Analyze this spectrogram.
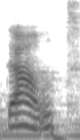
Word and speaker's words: doubt: Por ejemplo, las palabras debt y doubt son también préstamos del francés, debt y tout, pero su ortografía se modificó añadiendo una B totalmente innecesaria porque no se pronuncia para nada, para mostrar que esas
